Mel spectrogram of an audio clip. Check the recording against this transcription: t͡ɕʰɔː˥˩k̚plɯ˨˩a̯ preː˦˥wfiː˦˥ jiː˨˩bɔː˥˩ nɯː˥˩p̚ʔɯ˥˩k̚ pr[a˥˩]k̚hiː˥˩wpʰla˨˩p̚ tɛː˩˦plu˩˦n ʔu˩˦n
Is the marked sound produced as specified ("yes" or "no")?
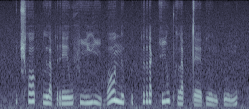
yes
